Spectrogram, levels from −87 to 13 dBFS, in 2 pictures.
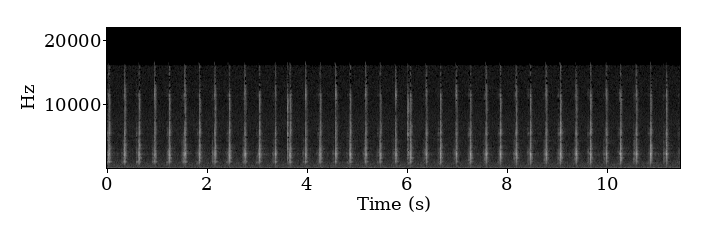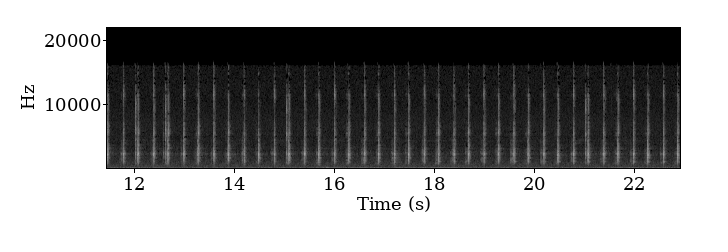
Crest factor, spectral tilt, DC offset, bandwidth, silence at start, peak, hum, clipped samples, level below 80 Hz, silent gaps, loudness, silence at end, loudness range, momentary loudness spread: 26 dB; 0.5 dB/octave; under 0.1%; 17 kHz; 0 s; -10 dBFS; none; under 0.1%; -52 dBFS; none; -34 LUFS; 0 s; 2 LU; 6 LU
